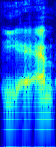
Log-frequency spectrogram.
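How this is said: The letter names sound Indonesian. "in Indonesia"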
